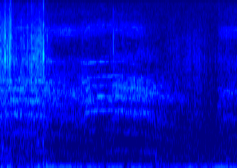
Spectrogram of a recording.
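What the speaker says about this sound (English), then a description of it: "Big bird fight going on," Crows caw in a noisy squabble, harsh repeated calls rising near the start and then trailing into scattered, fainter caws over steady background noise.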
